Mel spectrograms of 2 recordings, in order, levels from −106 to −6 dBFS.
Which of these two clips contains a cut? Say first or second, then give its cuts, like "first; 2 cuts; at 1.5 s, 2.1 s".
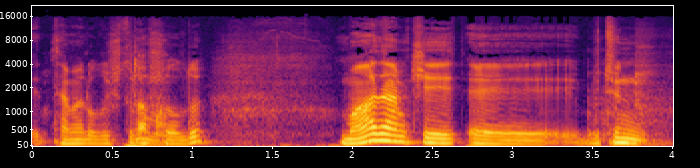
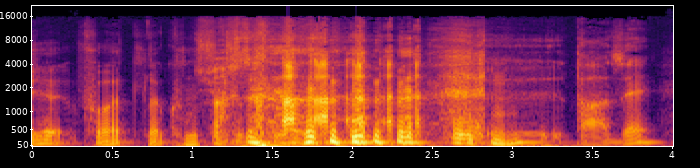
second; 1 cut; at 2.8 s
